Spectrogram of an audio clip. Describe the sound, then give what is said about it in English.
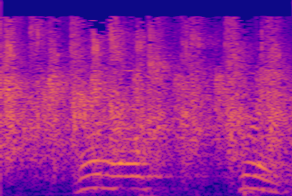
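An audience claps for a man in a dense, steady wash of applause, while a voice calls out twice over the clapping. “Let's give him a strong hand clap.”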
